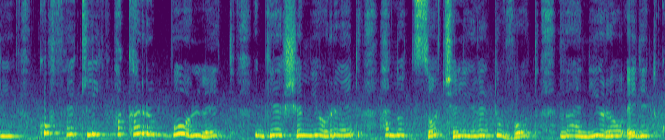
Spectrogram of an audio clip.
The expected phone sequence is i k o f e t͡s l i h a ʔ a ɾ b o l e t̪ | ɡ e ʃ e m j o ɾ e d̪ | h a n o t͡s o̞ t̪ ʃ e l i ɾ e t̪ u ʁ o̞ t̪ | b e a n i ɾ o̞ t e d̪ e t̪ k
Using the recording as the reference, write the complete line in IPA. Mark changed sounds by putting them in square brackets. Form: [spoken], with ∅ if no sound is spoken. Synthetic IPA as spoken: i k o f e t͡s l i h a [k] a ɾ b o l e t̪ | ɡ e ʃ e m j o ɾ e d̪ | h a n o t͡s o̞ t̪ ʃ e l i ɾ e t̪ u [v] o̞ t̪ | [v] e a n i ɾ o̞ [ʔ] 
